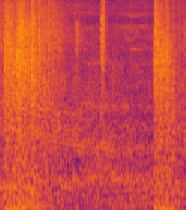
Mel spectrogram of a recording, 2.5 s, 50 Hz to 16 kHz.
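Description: Heavy gunfire booms through an ArmA 2 zombie firefight inside a building, a loud, close, continuous barrage of cracks and thuds that eases slightly, then slams back in with a fresh burst near the end.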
